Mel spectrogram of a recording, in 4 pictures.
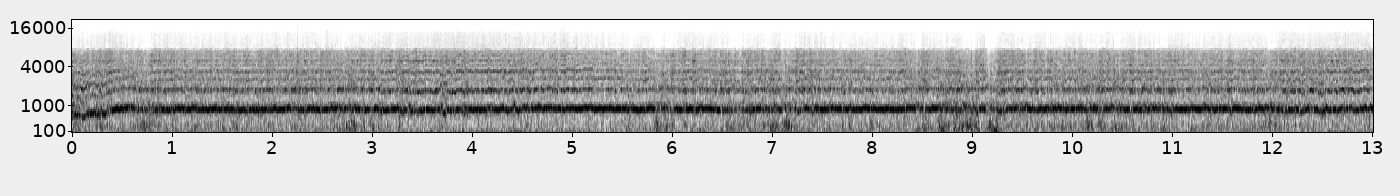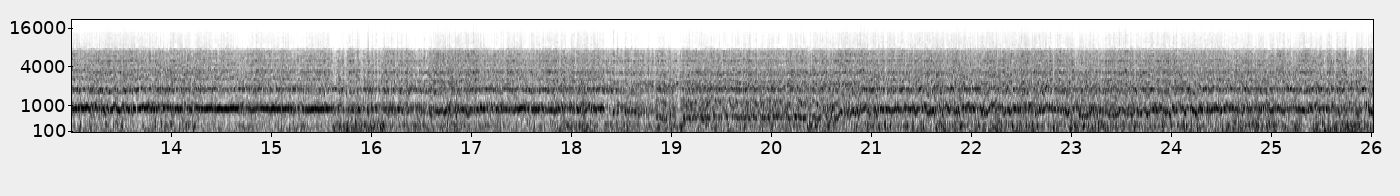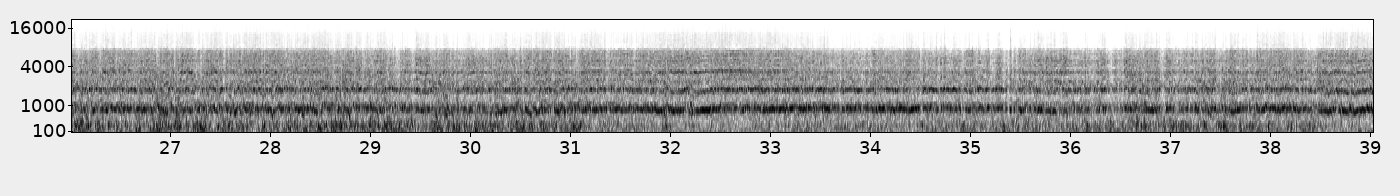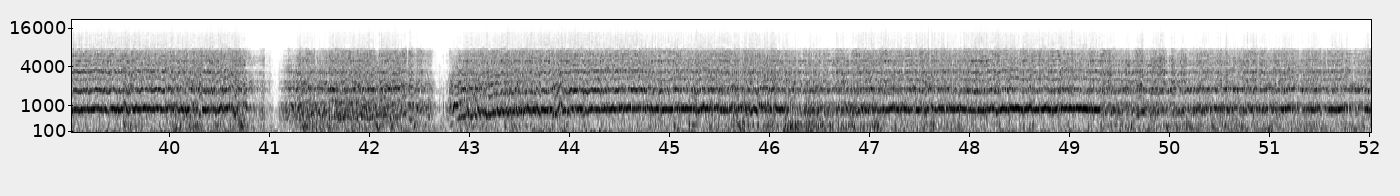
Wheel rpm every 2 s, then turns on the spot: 210, 220, 220, 230, 230, 230, 220, 230, 230, 200, 200, 230, 230, 230, 230, 230, 230, 230, 230, 210, 150, 140, 220, 230, 230, 230.
none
